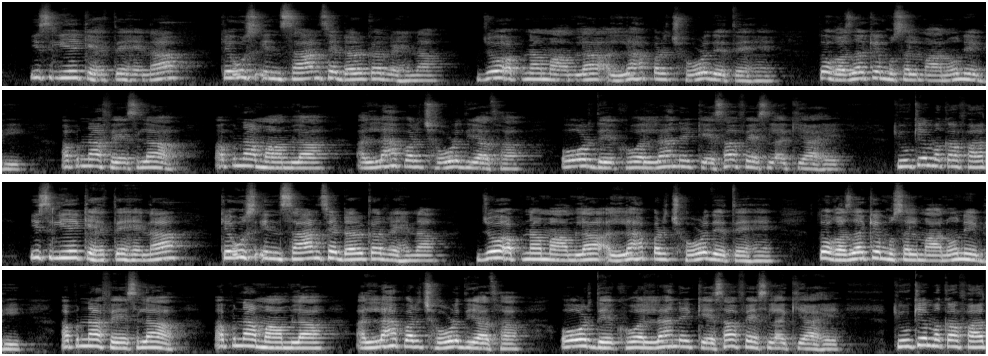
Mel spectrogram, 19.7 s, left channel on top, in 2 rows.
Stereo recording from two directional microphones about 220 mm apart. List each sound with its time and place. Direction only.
0.3 s speech: 35° right (ahead or behind)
